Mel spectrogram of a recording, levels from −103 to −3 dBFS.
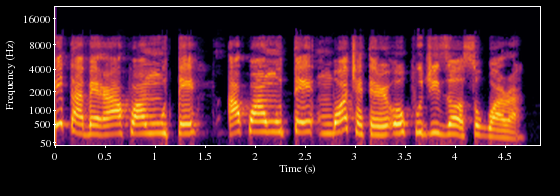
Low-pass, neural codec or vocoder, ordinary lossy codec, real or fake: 9.9 kHz; vocoder, 22.05 kHz, 80 mel bands, Vocos; Opus, 32 kbps; fake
